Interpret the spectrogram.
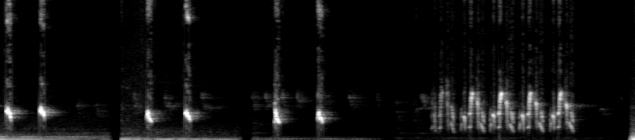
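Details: Yellow-vented bulbul used as an afternoon lure for other birds: paired sharp chirps repeated several times, then a short run of rapid bubbly notes, with a low background hum early on.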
